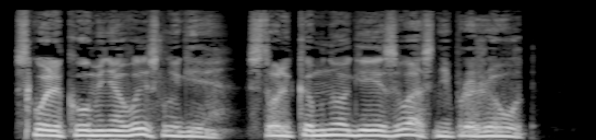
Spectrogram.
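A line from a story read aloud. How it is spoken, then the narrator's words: Habitual grumbling. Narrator (Russian): любил ворчать он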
